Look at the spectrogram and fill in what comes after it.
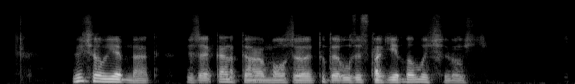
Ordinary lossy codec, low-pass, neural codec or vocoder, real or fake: MP3, 64 kbps; 10.8 kHz; codec, 24 kHz, 0.9 kbps, WavTokenizer, medium music audio release; fake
